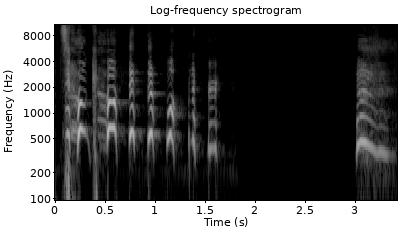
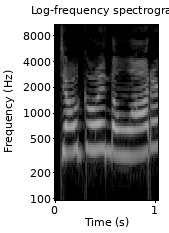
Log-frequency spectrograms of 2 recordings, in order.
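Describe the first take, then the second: First: Laughing through it, fast and high. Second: Said in the usual way. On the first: Real, not acted. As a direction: giggle out the warning. Repeats rule while laughing.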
